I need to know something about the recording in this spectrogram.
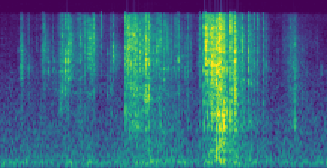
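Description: Plastic foil wrapper of a Topps Big League baseball card pack being torn open and crinkled, in a few short bursts, the loudest about one and a half seconds in.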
